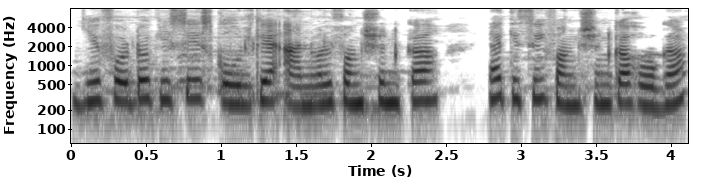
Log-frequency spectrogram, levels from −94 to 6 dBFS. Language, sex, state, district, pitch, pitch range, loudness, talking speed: Hindi, female, Bihar, Samastipur, 270 Hz, 255-290 Hz, -15 LUFS, 190 wpm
